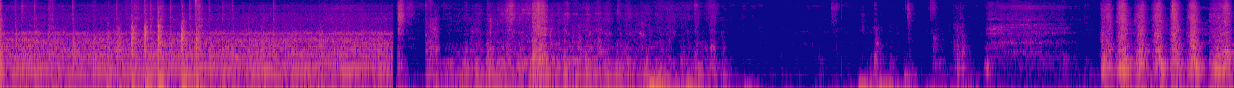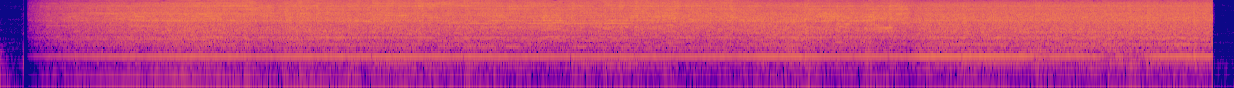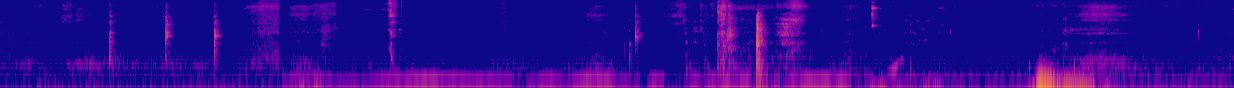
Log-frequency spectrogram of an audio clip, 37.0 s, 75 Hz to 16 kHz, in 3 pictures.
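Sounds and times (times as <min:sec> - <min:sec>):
table saw cutting wood: 0:00.0 - 0:04.0, 0:12.6 - 0:24.5.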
